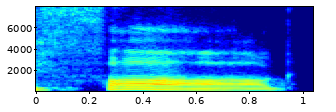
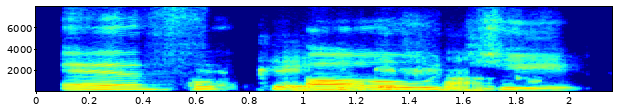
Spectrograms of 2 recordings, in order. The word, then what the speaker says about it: fog: attack okay because the fog f o g the fog the fog the the o is pronounced phonetically as an a so the pronunciation is fog fog fog okay so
